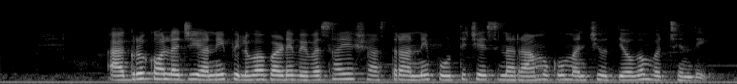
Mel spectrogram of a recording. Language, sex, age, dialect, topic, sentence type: Telugu, female, 25-30, Telangana, agriculture, statement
